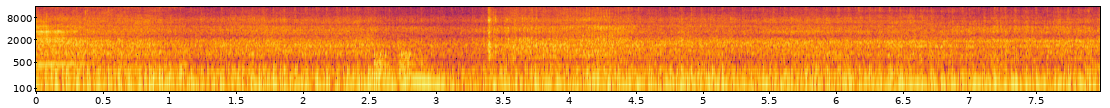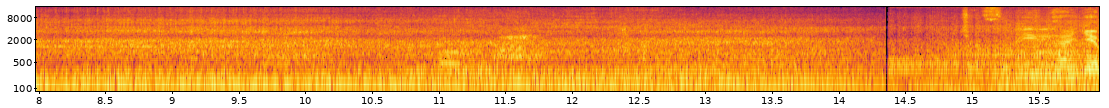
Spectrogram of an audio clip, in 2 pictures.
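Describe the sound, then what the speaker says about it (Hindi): A BMW R1250 GSA Anniversary Edition with a boxer engine rides along roads near Bangalore, its steady engine drone and wind rush loud and close throughout, with a rider talking over it at times. "जैसे ही इस बाइक को स्टार्ट करते हो तो फील होता है बॉक्सर इंजन का"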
